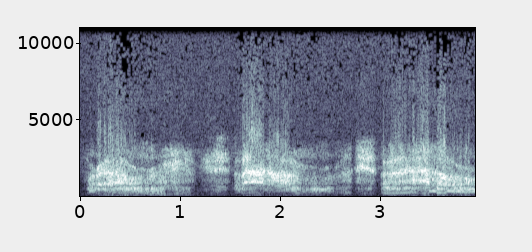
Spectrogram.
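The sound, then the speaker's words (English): A person's voice mimics a growling Rottweiler dog, producing rough, snarling vocal bursts in several loud phrases separated by short breaths, with no actual words spoken. “His mama was a Rottweiler, and his daddy was from a bad neighborhood.”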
